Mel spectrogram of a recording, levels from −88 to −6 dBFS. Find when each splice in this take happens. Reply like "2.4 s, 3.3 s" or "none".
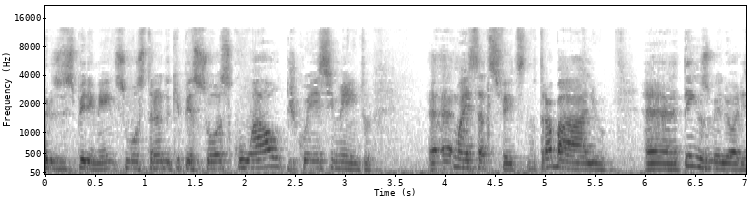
1.9 s, 2.4 s, 4.1 s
